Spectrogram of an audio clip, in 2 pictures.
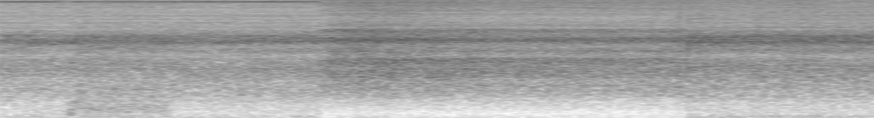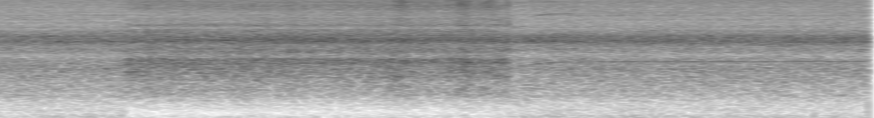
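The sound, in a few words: Dyson Supersonic Travel hair dryer running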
